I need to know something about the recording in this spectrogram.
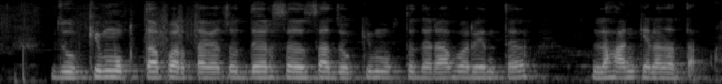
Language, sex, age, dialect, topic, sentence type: Marathi, male, 41-45, Southern Konkan, banking, statement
